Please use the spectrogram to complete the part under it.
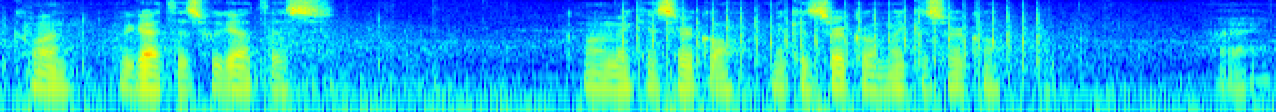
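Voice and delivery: quiet urgent coaching; hushed urgent orders. Real, not acted. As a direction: keep it low so enemies won't hear.

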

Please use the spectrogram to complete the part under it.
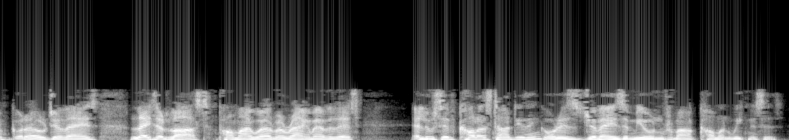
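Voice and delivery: put-on hearty, jovial elderly gentleman; genial old soldier. A narrator's reading. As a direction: rag an absent friend good-humouredly. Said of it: "He laughed genially".

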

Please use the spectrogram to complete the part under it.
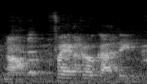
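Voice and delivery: "ferrocarril" with weak, unrolled R sounds; can't roll R. Real, not acted. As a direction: say "ferrocarril" with the R softened toward a W or L. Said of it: "Yo no puedo decir la R".

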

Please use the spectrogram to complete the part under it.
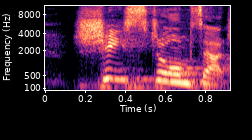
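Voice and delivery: normal talking voice

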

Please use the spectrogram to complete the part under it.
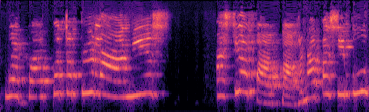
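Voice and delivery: don't accept her answer, press hard; pushy disbelief. Shown as a demonstration.

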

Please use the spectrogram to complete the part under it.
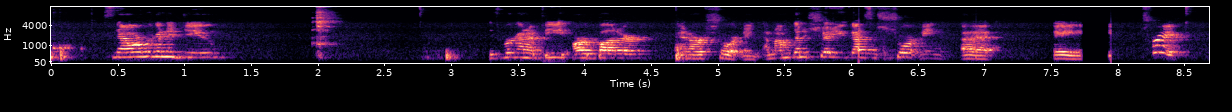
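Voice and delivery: ordinary talk, nothing marked

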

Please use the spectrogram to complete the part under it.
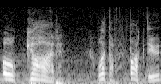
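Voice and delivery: yelling out in disbelief; shocked yell. Real, not acted. Shocked at sudden game twist.

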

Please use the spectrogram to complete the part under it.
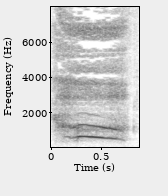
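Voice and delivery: high, loud gasp of surprise; shocked gasp. Real, not acted. Streamer opens surprise gift, shocked gasp. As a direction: gasp in real amazement. Sees the gift for first time.

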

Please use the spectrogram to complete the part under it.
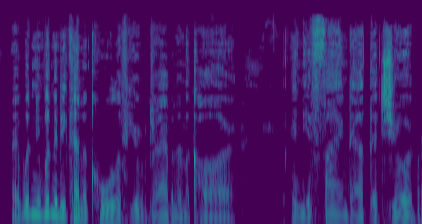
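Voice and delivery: ordinary talk

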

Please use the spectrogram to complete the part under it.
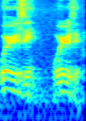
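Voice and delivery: ordinary talk, nothing marked

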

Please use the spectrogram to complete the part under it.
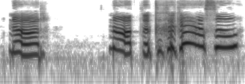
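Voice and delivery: high, stammering cry of fright; terrified stammer. A narrator's reading. Frightened dragon stammering that the castle terrifies him. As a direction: stutter it out in rising panic. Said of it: "he cried".

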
